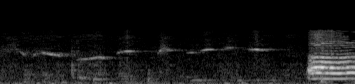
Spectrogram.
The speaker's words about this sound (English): Tomorrow go to work and have a big old smile and be whistling.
